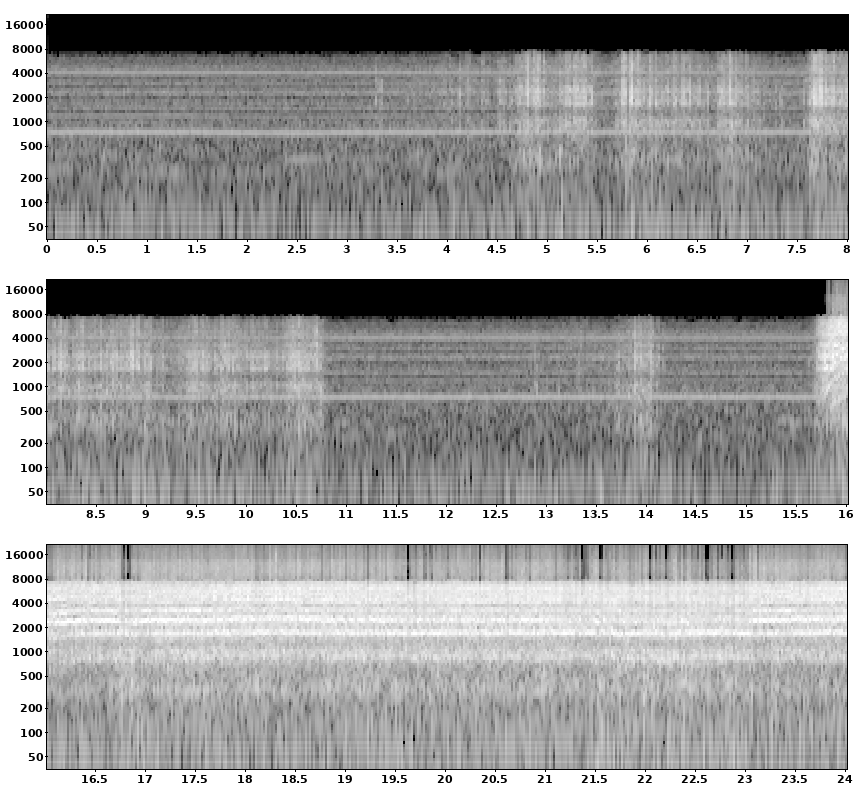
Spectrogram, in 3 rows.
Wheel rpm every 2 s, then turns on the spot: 0, 0, 10, 20, 20, 10, 0, 40, 220, 230, 230, 230.
6-12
